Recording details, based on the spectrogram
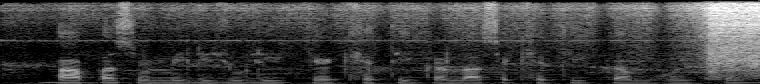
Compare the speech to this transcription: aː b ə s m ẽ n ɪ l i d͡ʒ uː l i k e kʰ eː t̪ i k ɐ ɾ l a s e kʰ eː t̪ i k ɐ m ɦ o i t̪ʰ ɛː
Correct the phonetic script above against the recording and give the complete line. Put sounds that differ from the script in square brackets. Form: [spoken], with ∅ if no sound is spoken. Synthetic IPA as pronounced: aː [p] ə s m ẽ [m] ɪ l i d͡ʒ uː l i k e kʰ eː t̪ i k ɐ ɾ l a s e kʰ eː t̪ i k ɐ m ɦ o i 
